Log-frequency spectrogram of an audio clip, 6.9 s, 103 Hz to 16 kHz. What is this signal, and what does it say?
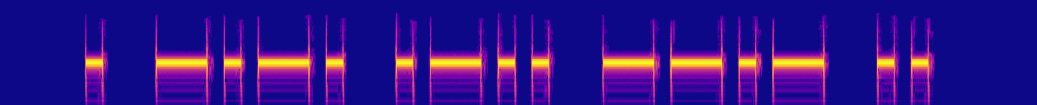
Morse code, heard as a keyed tone, about 10 wpm, 800 Hz. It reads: ECLQI
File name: LEZIONI / 5 LBVC / 5 LBVC 10wpm 2349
